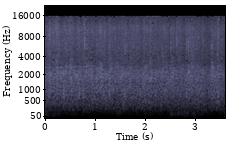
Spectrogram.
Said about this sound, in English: Hey, is my wife here? Oh, come on out. Can you guys make some noise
